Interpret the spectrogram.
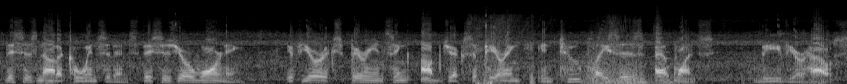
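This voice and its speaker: A man voicing a grave narrator of eerie analog horror warnings, speaking in an ominous, measured and deliberate way over a noisy tape-style recording. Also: animated. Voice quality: very deep, gravelly.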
